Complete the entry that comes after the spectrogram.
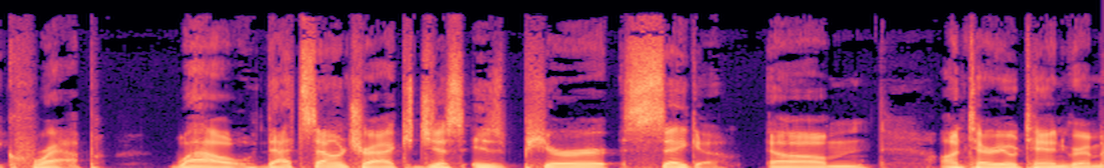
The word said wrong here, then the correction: Oratorio Tangram: No, it's like Oratorio Tangram.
